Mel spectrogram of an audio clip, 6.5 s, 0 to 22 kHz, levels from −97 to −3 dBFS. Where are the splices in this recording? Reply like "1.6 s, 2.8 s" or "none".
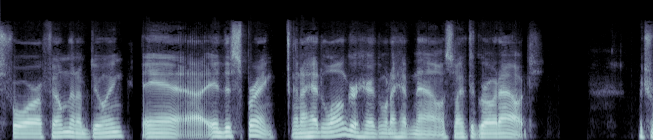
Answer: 1.3 s, 2.8 s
